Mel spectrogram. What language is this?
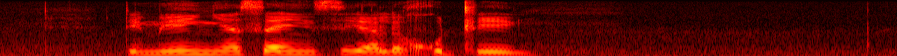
Southern Sotho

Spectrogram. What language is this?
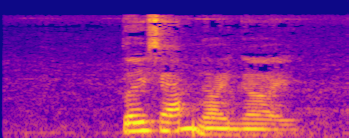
Vietnamese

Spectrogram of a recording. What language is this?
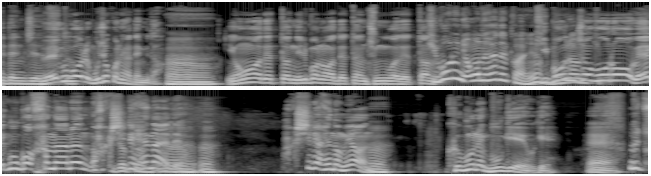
Korean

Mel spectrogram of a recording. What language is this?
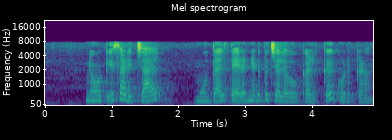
Malayalam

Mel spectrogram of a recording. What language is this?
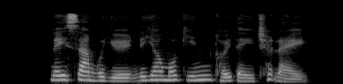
Cantonese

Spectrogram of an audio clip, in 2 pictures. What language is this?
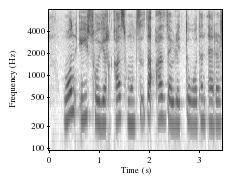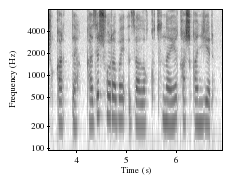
Kazakh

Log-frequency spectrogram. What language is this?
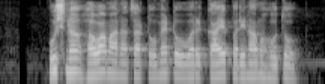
Marathi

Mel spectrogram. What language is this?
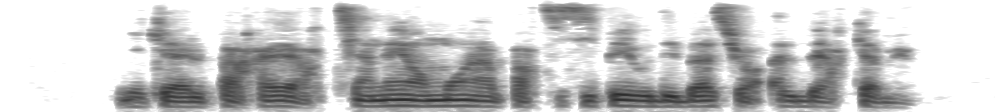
French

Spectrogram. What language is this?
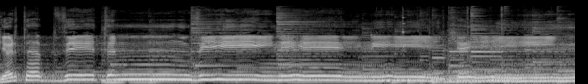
Arabic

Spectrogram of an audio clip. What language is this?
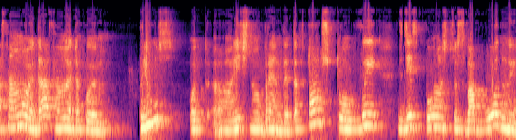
Russian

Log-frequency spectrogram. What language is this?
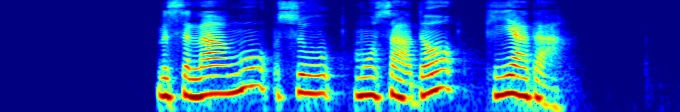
Taroko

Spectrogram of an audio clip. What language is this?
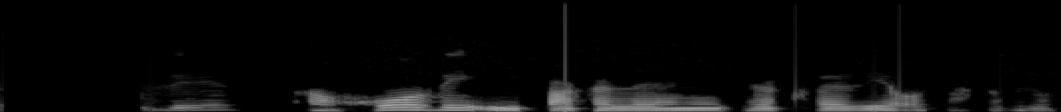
Icelandic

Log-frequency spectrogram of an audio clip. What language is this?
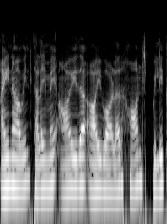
Tamil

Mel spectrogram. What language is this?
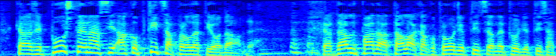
Croatian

